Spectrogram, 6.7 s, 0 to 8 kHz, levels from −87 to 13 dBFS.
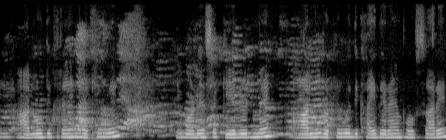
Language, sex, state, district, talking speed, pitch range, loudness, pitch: Hindi, female, Bihar, Vaishali, 180 wpm, 185-205 Hz, -18 LUFS, 195 Hz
